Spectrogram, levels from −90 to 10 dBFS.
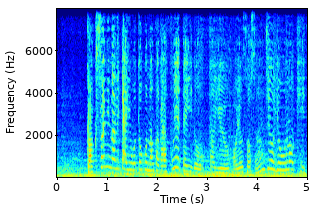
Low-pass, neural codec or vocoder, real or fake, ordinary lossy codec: none; codec, 16 kHz, 0.4 kbps, LongCat-Audio-Codec; fake; none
